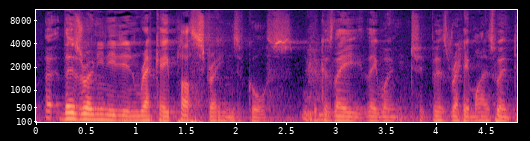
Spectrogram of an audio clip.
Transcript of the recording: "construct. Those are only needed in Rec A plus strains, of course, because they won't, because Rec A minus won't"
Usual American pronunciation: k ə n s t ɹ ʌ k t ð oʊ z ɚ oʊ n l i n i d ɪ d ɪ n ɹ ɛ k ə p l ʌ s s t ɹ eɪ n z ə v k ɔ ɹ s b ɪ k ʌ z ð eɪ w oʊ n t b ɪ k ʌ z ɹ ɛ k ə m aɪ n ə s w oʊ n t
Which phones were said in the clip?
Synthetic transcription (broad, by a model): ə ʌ ð oʊ z ɚ oʊ n l i n i d ɪ d ɪ n ɹ ɛ k ə p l ʌ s s t ɹ eɪ n z ə v k ɔ ɹ s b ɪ k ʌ z ð eɪ w oʊ n t b ɪ k ʌ z ɹ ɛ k ə m aɪ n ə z w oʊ n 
